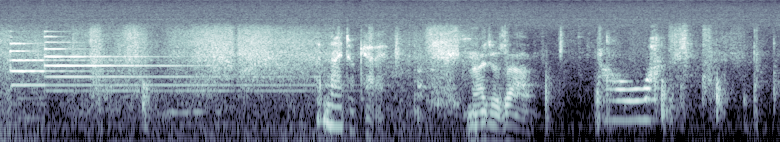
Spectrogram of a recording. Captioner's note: doorbell rings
